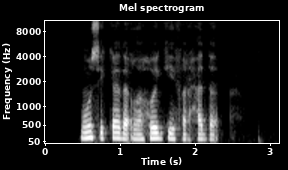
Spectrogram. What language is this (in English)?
Somali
